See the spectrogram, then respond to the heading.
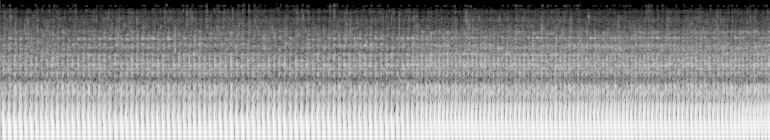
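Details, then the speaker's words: Outboard test run on muffs: steady, even low putter at about three and a half beats a second with no misses, strong telltale. The thermostat is working and the idle is normal. "motor. Yeah, that thermostat's working beautiful."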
